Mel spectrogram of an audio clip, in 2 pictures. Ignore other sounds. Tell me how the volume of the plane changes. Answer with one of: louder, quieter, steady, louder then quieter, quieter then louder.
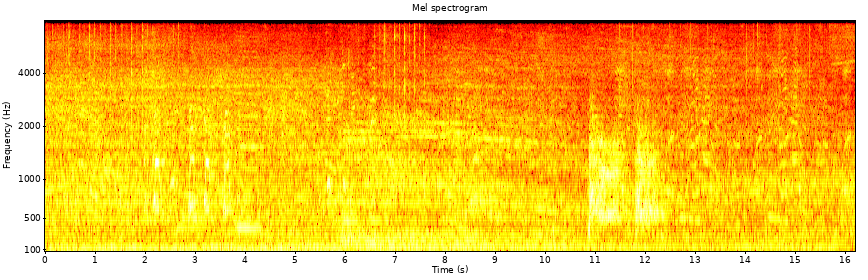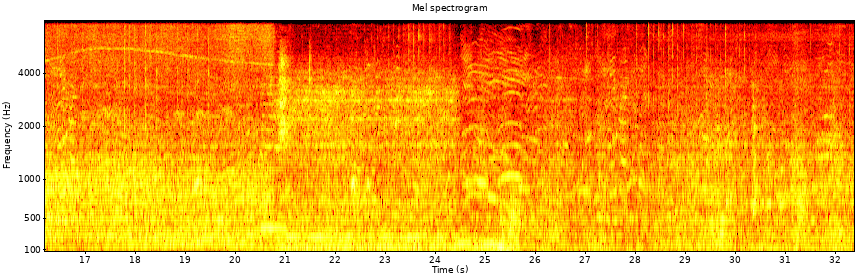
quieter.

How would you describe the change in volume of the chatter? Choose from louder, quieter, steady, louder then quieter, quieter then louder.
quieter.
